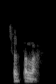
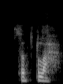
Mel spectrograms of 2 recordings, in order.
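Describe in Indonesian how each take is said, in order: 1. Setiap suku kata diucapkan dengan lengkap. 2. Vokal pertama dihilangkan, sehingga menjadi dua suku kata. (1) "tulisannya setelah, S E S E S E T E L A H" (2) "di lagu-lagu itu biasanya setelah, setelah. Jadi tanpa E"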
